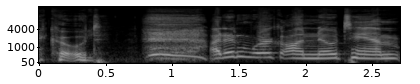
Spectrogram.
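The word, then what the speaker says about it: NOTAM: I didn't work on no Tam pronounced uh no Tam so I don't feel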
